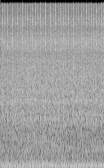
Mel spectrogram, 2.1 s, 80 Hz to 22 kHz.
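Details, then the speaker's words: Acura RSX first startup after converting to a return-style fuel system with cutter-style fittings and hose, low on fuel: steady, even, smooth idle with no misses or knocks, no leaks, fuel pressure about 45, AFR around 14.7; normal idle. "Alright guys, here we go. Sounds like she's doing alright."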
